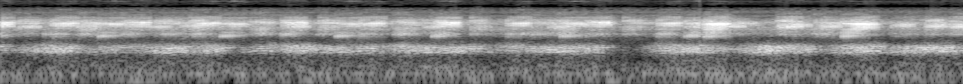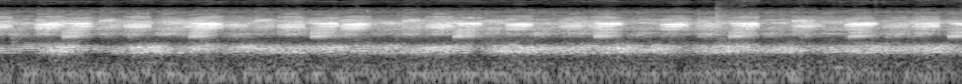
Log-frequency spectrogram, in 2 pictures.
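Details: After rain, many frogs call together in a ceaseless wall of sound: deep burping croaks beneath a shimmering mass of fast pulsed trills, with louder notes surging roughly every second and a brief dip near the middle.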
